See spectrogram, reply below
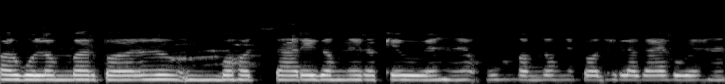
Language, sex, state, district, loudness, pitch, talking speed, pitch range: Hindi, female, Uttar Pradesh, Ghazipur, -16 LUFS, 210 Hz, 130 wpm, 205-215 Hz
